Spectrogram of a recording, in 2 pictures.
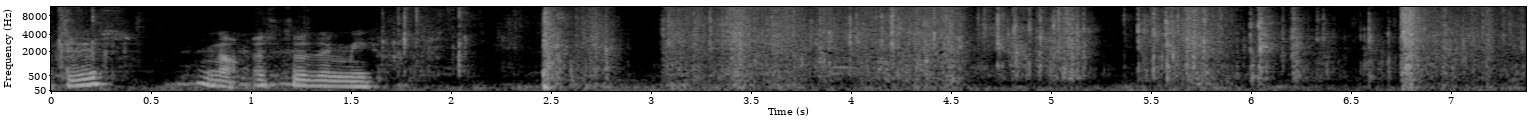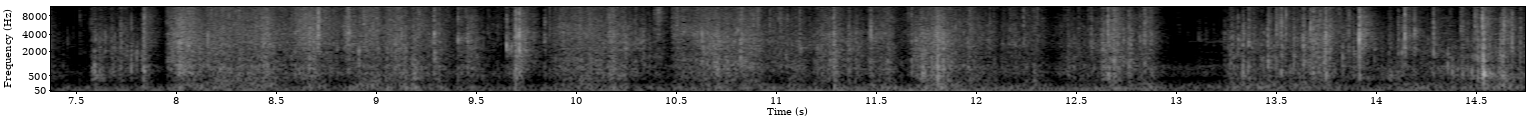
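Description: Plastic packets crinkle and rustle as they are handled.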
